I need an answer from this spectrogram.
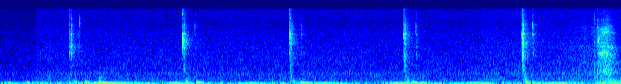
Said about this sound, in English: on my keyboard I'm going to hit the down arrow key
